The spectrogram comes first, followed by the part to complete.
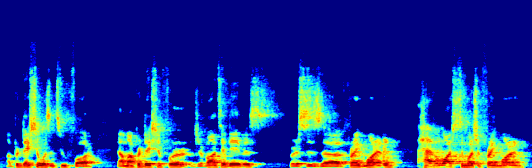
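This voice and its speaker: A young man, a professional boxer, giving earnest interview answers that stumble and repeat words often. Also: mid-range voice. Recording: roomy echo.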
